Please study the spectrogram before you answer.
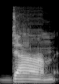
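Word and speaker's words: dhama: you don't pronounce the you don't pronounce the last a so you've got dumb that is at dumb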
